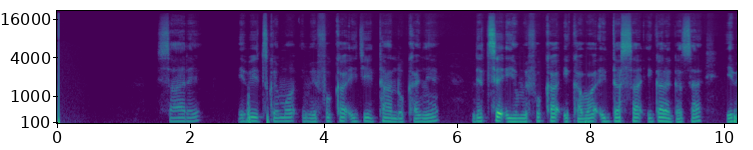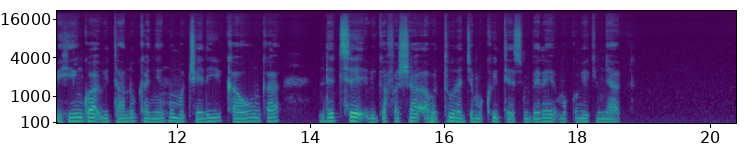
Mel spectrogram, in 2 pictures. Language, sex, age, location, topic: Kinyarwanda, male, 18-24, Kigali, agriculture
